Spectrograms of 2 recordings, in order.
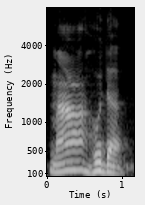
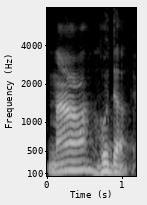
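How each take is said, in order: Both takes have the same delivery.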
